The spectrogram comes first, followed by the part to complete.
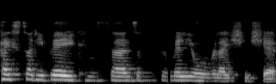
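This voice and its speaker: The woman's pitch sits in the medium range, with ordinary pitch variation. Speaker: domestic abuse support lead at a housing provider. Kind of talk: webinar presentation of case studies. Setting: video call. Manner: fast.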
